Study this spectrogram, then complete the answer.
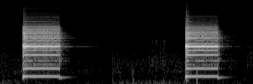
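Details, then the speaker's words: BSA A65 Thunderbolt motorcycle with a replacement 12-volt horn fitted: two short, loud, shrill blasts with silence between. The horn works properly. "there's nobody really apart from anybody that would be completely deaf that might not hear that but even they might feel the vibrations and the Tremors from it anyway so uh we're going to be heard if we need to press that button"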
